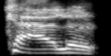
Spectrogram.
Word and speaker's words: calor: So don't pronounce it as color. It is calor, right?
